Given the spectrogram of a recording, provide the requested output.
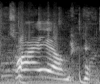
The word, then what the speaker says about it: Triumph: Ada di, bacanya apa, Mas? Triumph.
